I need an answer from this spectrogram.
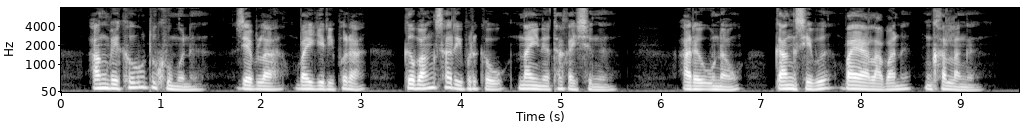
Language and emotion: Bodo, sad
